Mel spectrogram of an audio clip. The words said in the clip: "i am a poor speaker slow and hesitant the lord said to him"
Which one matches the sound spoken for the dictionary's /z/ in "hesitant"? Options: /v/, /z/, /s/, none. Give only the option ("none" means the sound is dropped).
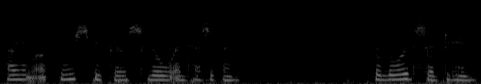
/s/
